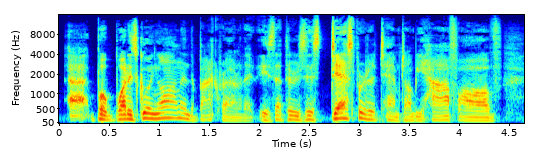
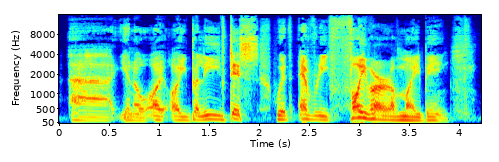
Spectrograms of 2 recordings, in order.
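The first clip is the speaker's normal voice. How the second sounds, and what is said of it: Poor imitation of another person's accent. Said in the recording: “That's the worst accent you've done so far ... It needs some work.”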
